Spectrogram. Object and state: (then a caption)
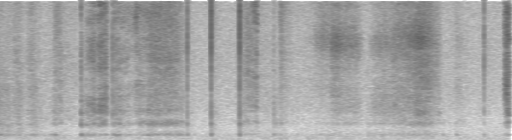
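Paper softcover workbook. Long natural nails and fingertips tap and scratch the glossy softcover of a large, thin, solid paper practice workbook lying on a wooden table, making quiet, bright scratching with sharp clicking taps. Partway through, the book is lifted and flipped over, adding rustling page and cover handling. No whispering is heard.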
